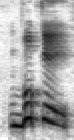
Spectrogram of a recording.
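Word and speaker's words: bouquet: तो उसको बोलते हैं बुके बी ओ यू क्यू यू ई टी तो ईटी इसमें साइलेंट रहती है इसको बोलते बुके गुलदस्ता हाउस और शेल्टर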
